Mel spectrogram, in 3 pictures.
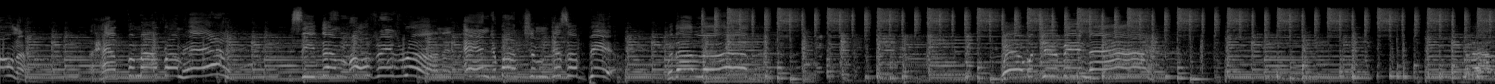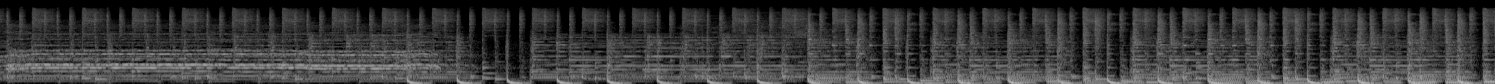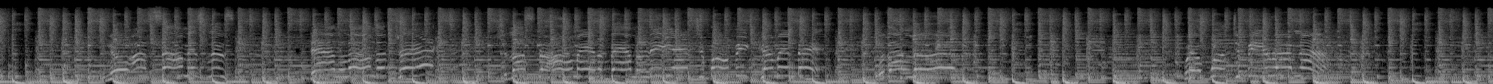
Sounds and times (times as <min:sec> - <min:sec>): Music: 0:00.0 - 0:44.8.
